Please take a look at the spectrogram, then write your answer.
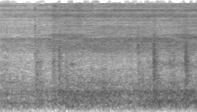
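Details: Snow Peak WG white gas stove turned all the way up: steady unbroken hissing roar with faint handling clicks; burning cleanly at full power.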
